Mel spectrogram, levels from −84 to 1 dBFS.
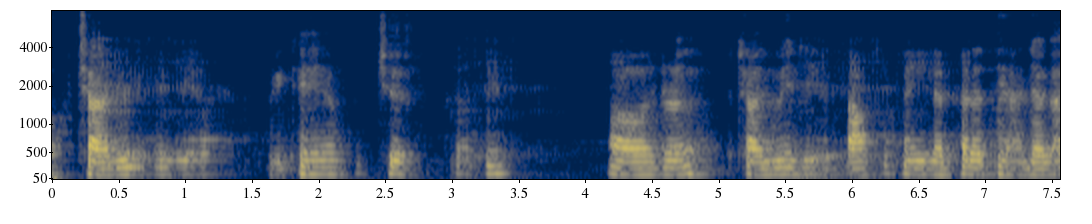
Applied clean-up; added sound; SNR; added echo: neural mask model DeepFilterNet 3.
